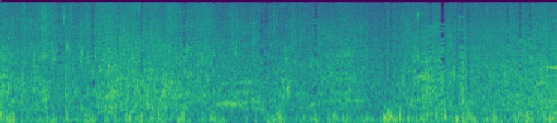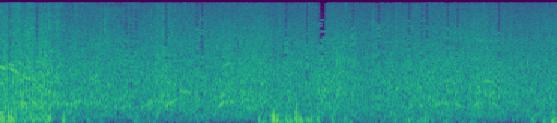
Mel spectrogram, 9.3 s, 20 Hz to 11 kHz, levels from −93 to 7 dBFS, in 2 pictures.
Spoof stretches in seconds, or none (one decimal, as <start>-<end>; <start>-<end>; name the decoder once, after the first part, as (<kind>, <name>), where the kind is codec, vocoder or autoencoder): 1.9-2.4 (vocoder, Vocos); 4.6-5.8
